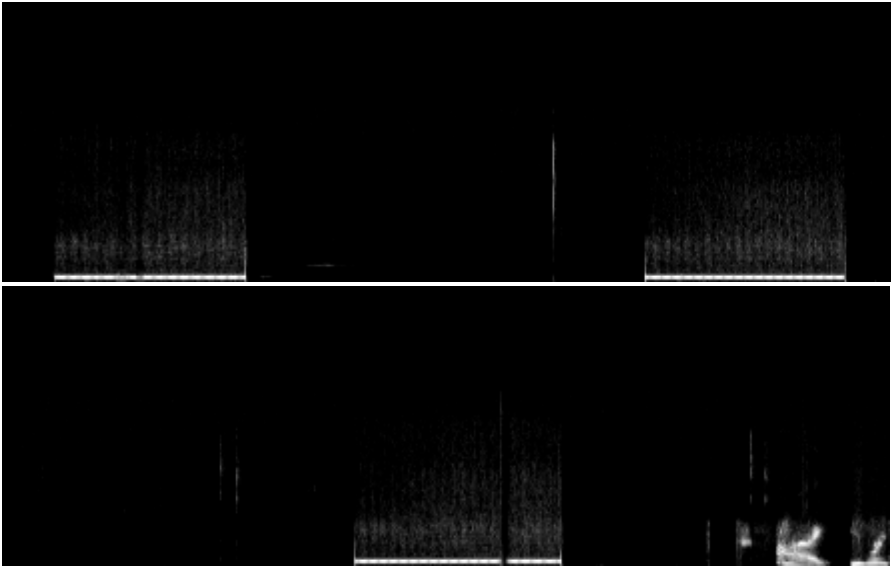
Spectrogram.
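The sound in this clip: Ringback tones on a telephone line while testing a voicemail call: three long, steady, mid-pitched tones of about two seconds each, separated by longer silent gaps, then a short burst of warbling sound at the end.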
